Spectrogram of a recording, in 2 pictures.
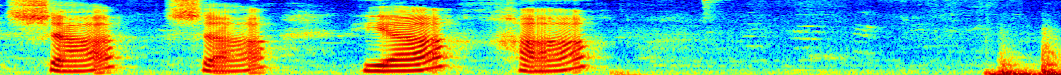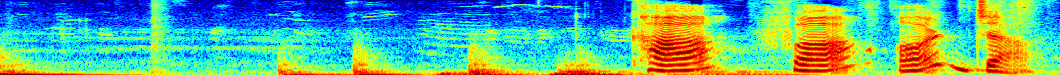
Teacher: जिन्हें बोलने में हमें थोड़ा ज्यादा संघर्ष या जिव्या को ज्यादा संघर्ष करना पड़ता है उन्हें हम संघर्षी या ऊष्म व्यंजन कहते हैं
